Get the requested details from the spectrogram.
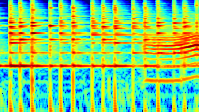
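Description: A frying pan struck repeatedly with a spatula, played as a drum, about fifteen sharp clangs in an uneven beat, each ringing with a bright metallic tone, turning into a denser overlapping clatter toward the end.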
